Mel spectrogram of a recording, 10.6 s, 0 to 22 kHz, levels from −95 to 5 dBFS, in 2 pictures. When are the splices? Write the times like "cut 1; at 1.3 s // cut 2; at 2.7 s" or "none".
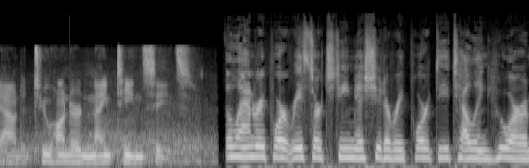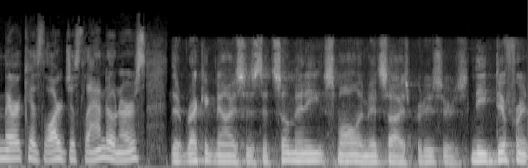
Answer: cut 1; at 2.2 s // cut 2; at 7.0 s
